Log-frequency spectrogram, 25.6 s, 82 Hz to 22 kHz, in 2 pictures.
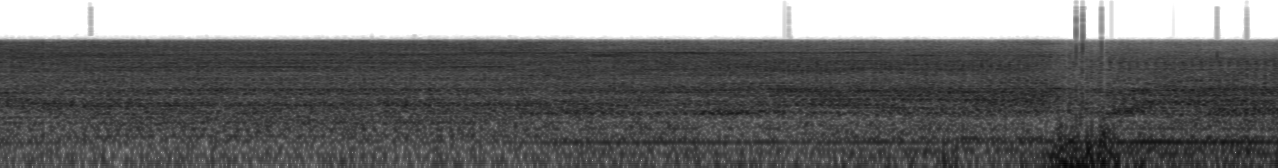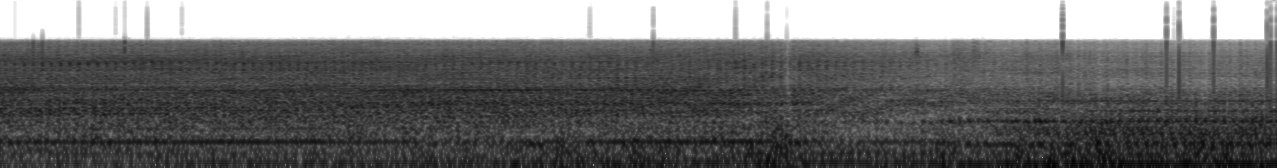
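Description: A 2001 Chevrolet Malibu with a stock exhaust idles steadily after a cold start in winter, a loud, constant engine drone with a faint ticking and occasional small bumps throughout.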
